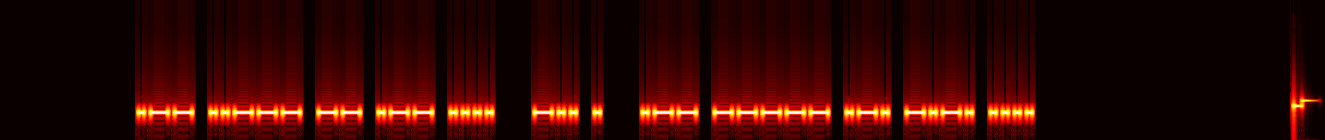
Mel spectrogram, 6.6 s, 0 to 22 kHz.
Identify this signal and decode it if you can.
Morse code, heard as a keyed tone, about 37 wpm, 700 Hz. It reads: W2MWH DE W0RCH
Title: USA Callsign DE Callsign - 5 Characters - 40wpm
